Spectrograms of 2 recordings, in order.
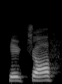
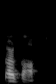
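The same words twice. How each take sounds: First: The name is said the Indian way. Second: The name is said the American way. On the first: "The way we pronounce this uh, name over there is Kirchhoff" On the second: "When I first came to the U S"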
